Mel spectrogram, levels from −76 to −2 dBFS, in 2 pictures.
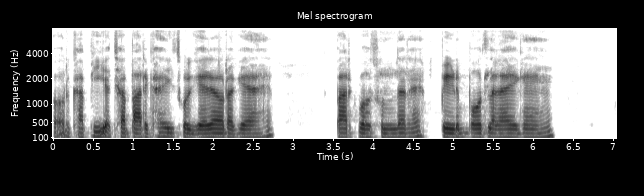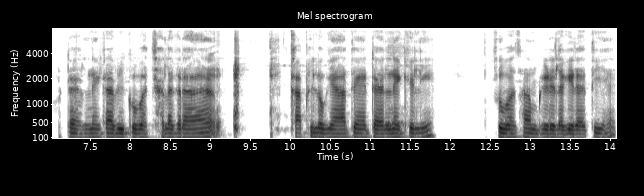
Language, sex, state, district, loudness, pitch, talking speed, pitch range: Hindi, male, Bihar, Purnia, -18 LUFS, 110 Hz, 185 wpm, 110-115 Hz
